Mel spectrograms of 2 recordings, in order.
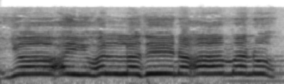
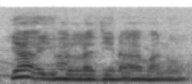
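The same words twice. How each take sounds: First: The phrase is said loudly, like a shout. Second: The phrase is said softly and calmly. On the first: The speaker calls it wrong. "Kadang kita ya ayyuhalladzina amanu, tergantung khotibnya" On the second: The speaker calls it right. "tapi santai turunnya"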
